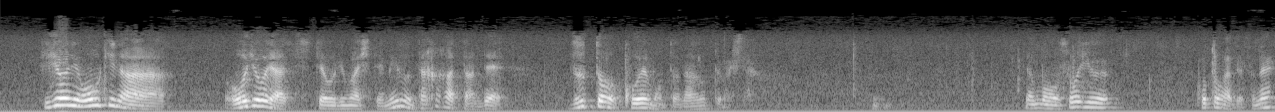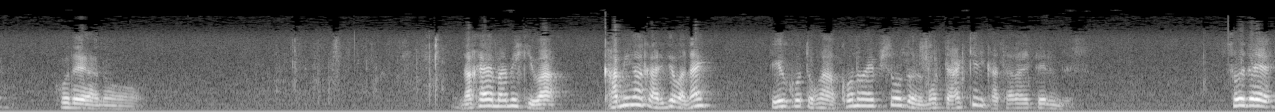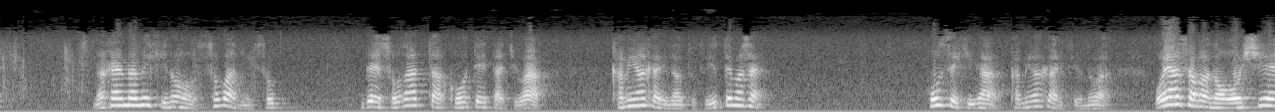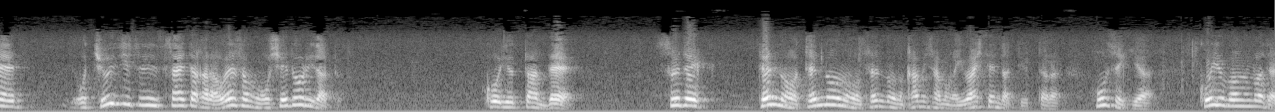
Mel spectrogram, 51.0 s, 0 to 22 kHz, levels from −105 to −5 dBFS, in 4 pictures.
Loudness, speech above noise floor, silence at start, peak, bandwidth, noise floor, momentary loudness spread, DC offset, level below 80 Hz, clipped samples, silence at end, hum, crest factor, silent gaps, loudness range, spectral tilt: -17 LUFS; 28 dB; 0.4 s; -2 dBFS; 8.4 kHz; -45 dBFS; 16 LU; 0.9%; -50 dBFS; under 0.1%; 0 s; none; 16 dB; none; 9 LU; -6.5 dB/octave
